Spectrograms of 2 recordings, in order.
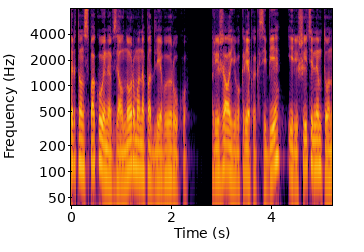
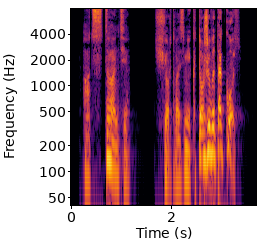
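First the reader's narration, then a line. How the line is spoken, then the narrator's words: Hissed. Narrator (Russian): прошипел Норман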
